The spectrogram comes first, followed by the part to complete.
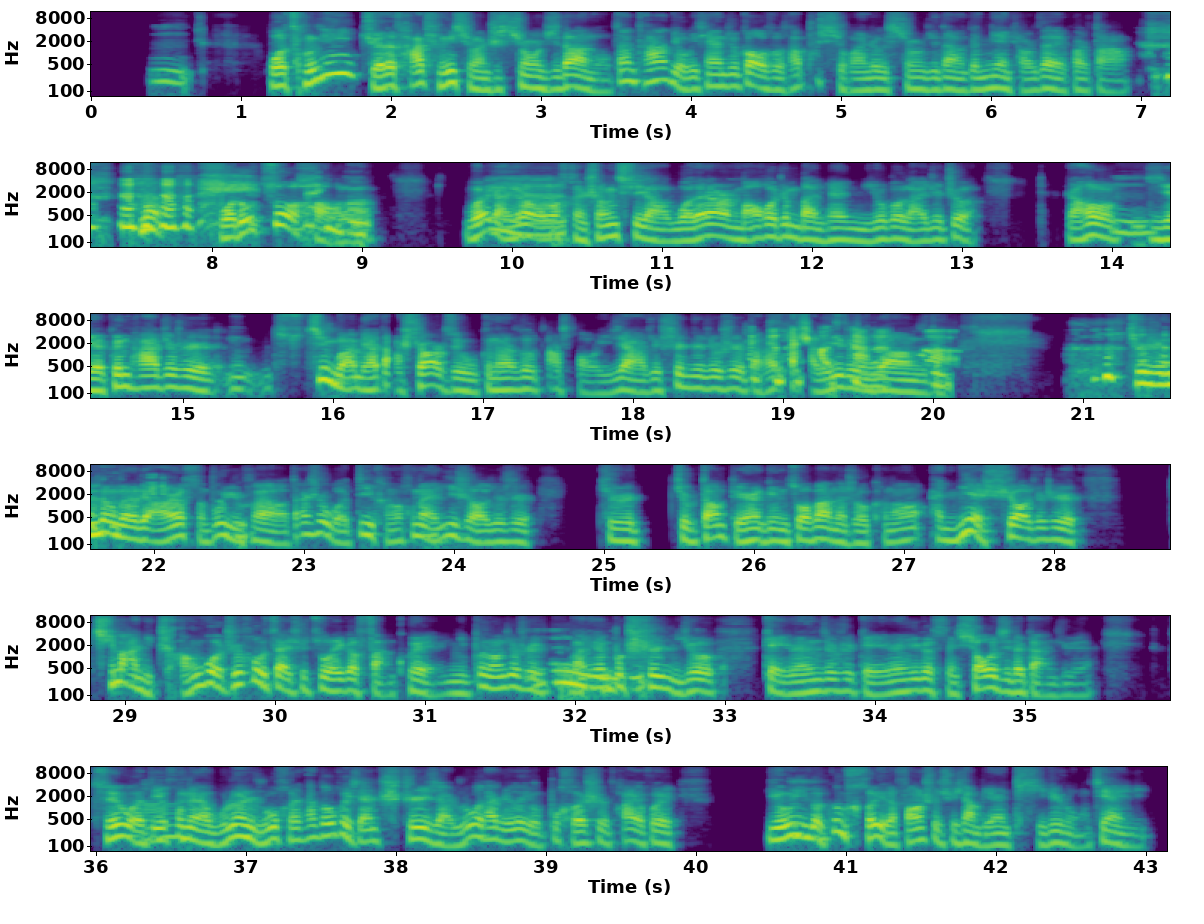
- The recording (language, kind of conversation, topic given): Chinese, podcast, 给挑食的人做饭时，你有什么秘诀？
- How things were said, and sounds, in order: laugh; sniff; laugh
